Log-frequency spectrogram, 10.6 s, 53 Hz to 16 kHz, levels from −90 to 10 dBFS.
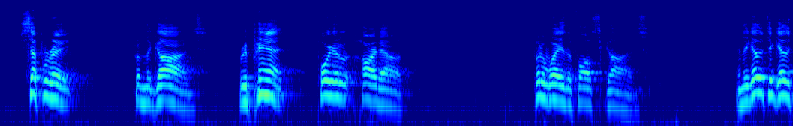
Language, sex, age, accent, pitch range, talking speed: English, male, 60-79, American, 170-210 Hz, 100 wpm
